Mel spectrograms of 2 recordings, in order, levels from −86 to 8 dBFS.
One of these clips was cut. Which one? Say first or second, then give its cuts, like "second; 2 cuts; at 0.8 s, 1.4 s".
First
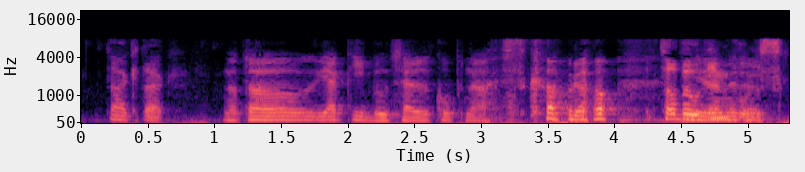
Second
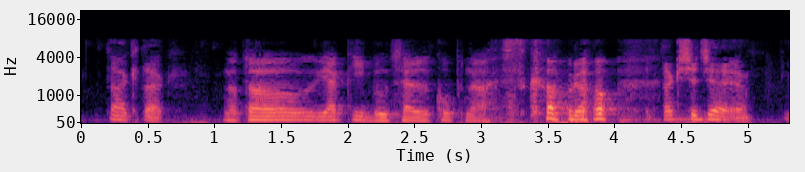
second; 1 cut; at 4.3 s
